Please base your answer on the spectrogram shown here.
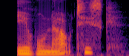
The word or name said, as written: aeronautisk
